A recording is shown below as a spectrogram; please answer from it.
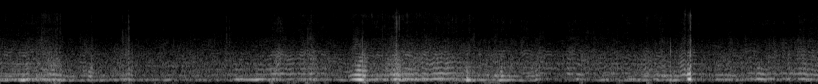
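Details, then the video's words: Steady droning of honey bees in their hive, a rich low hum with stacked overtones, punctuated by a few sharp clicks that stand out from the buzz. "bees therapy hive natural buzzing sound"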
